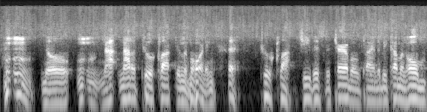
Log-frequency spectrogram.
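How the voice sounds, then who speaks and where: A man's voice: fairly low pitch, normal speed, fairly bright tone, close to an everyday voice. An actor playing a bumbling, folksy middle-aged married man with an American accent, stammering and slangy in 1930s radio style. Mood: genial, uneasy. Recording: hissy, crackly 1930s radio recording.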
